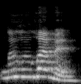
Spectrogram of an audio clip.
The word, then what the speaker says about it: Lululemon: years until somebody let me know that it's pronounced Lululemon just normal and I had at your friend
